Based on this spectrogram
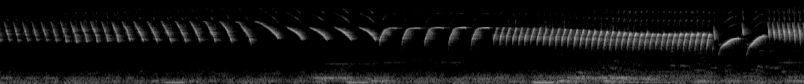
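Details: Canary song, a training recording meant to prompt silent canaries to sing: fast repeated high trills, some notes sweeping downward, then a long steady buzzy rattle and rising whistled notes near the end; faint low hum beneath.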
